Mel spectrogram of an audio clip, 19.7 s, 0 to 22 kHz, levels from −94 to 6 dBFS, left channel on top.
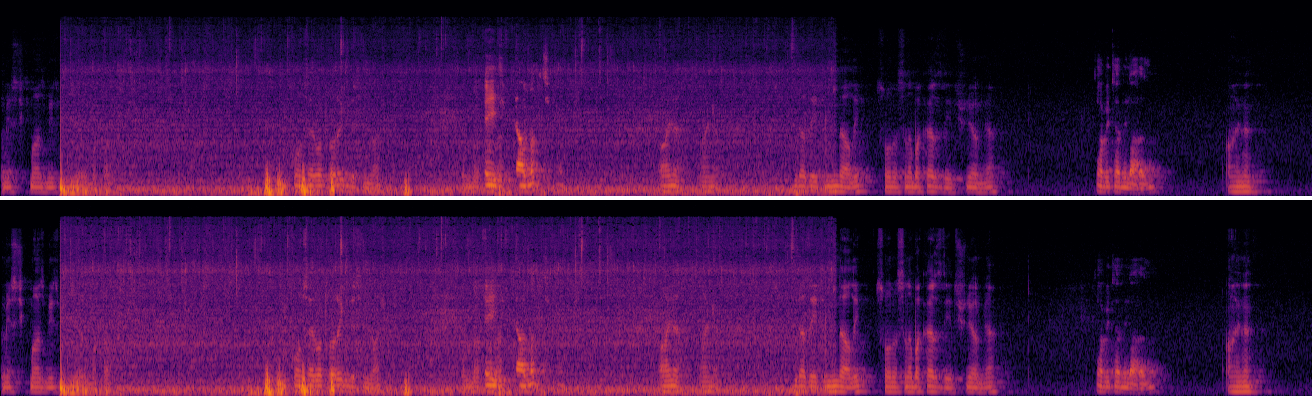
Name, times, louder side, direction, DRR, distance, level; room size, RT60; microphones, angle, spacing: voice 1, 0.0-1.7 4.2-5.8 6.9-7.6 9.9-10.9 11.9-15.0 18.4-18.8, right 2 dB, 90° right, 10 dB, 2.1 m, -39 dB
Wind / Rain, 0.9-12.5, right 1 dB, 25° right, 1.1 m, -36 dB
voice 2, 7.3-8.5 16.4-17.3, left 1 dB, 30° left, 7 dB, 2.2 m, -35 dB
29.5 x 27.0 x 7.3 m, 0.67 s
head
